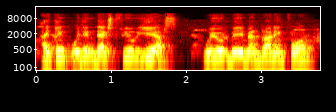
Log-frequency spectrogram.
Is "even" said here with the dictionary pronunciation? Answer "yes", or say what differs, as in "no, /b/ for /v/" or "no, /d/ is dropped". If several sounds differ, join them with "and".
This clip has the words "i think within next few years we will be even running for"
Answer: no, /b/ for /v/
